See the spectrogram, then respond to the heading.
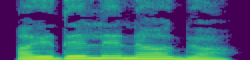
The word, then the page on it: ಅಯ್ದೆಲೆನಾಗ: Kannada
